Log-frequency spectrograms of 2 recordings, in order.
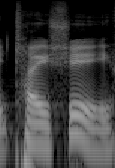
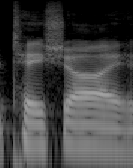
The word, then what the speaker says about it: Teishi: The song is called How Far by Taishi from, or Taishi, it's spelled T-E-I-S-H-I, two words separate.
